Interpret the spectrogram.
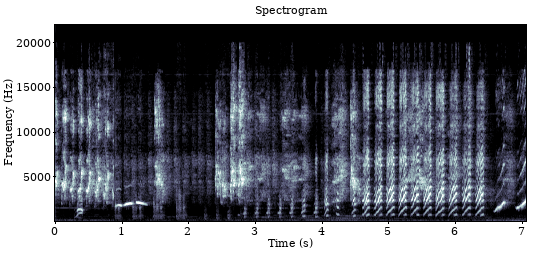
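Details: Javan myna song said to stir up other birds: a short high whistle, then scattered harsh, noisy notes, ending in a quick run of upward-flicked notes and two rising squeals.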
